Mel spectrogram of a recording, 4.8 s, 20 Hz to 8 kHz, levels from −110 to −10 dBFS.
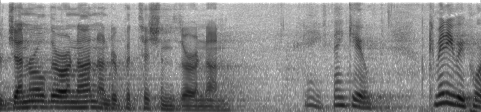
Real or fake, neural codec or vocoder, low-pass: real; none; 7.2 kHz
